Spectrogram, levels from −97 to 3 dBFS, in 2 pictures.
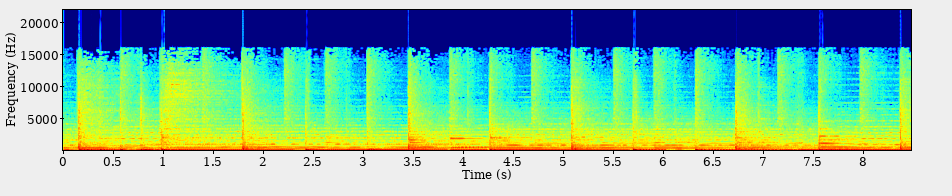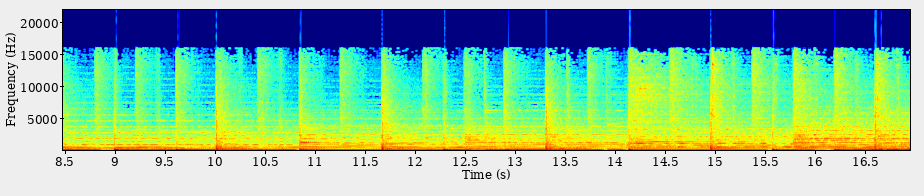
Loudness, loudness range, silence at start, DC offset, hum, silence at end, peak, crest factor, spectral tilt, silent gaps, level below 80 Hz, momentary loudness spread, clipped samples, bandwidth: -13 LUFS; 1 LU; 0 s; under 0.1%; none; 0 s; 0 dBFS; 12 dB; -5.5 dB/octave; none; -16 dBFS; 4 LU; under 0.1%; 16.5 kHz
